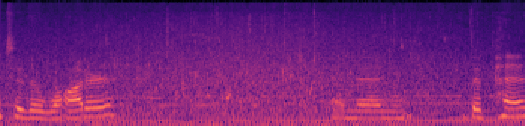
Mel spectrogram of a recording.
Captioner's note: water rushing and bubbling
